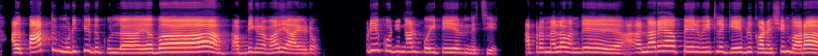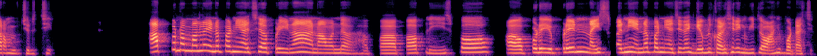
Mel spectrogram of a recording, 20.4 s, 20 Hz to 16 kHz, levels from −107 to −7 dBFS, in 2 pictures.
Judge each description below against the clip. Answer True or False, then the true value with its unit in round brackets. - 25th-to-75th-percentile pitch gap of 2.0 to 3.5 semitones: False (4.2 semitones)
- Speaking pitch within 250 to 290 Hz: True (265 Hz)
